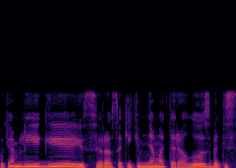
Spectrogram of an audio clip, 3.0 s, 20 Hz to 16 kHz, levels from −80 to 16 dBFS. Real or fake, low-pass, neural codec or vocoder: real; 7.2 kHz; none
